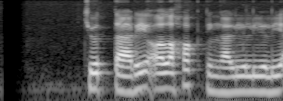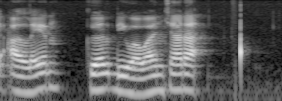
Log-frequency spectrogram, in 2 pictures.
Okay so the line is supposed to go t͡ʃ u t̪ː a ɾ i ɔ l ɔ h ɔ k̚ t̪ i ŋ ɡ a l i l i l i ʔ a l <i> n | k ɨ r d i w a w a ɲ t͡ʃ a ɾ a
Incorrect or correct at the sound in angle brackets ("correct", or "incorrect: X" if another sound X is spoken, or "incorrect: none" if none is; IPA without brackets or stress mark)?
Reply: incorrect: ɛ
